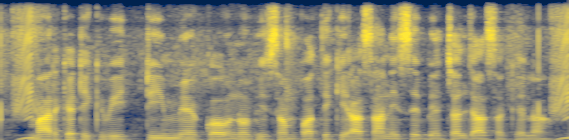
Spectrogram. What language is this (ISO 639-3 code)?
bho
